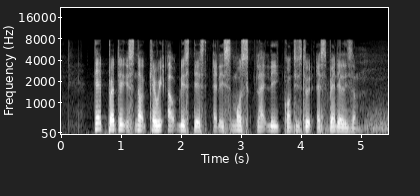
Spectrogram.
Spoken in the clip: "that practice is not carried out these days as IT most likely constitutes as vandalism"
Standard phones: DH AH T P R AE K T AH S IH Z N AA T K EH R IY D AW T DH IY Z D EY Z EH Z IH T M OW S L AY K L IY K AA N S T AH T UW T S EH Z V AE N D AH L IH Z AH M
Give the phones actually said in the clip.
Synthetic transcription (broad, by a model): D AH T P R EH T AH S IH S N AA T K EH R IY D AW T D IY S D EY S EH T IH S M OW S L AY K L IY K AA N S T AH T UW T EH S V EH N D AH L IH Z AH M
